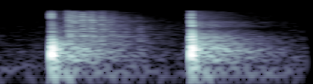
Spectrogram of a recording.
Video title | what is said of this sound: HobbyMaker Live | you can hear it because it gets caught up in all of that mic there is so much in there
